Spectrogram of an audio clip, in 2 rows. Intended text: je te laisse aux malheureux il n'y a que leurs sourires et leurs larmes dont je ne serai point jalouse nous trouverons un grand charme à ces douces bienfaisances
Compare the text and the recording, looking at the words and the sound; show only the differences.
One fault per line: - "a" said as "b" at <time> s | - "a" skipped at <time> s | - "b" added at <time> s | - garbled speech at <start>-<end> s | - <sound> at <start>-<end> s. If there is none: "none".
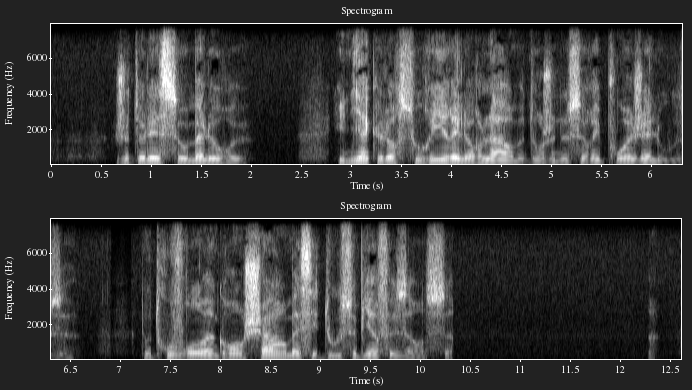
none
